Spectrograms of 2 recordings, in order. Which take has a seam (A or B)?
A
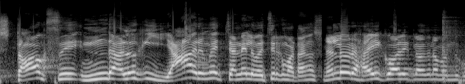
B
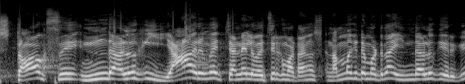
A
